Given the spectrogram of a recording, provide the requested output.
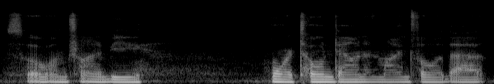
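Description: A man's voice: medium pitch, completely flat delivery, takes it slowly, gravelly, dark tone. A young man talking hesitantly in a personal confessional monologue, full of fillers and restarts.

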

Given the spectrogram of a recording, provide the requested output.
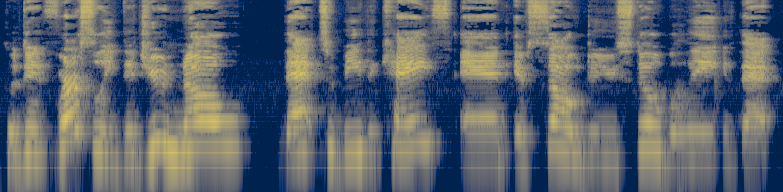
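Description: Fairly high-voiced woman moderating a panel. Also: measured pace. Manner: direct, presses with repeated questions. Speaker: host, debate moderator.

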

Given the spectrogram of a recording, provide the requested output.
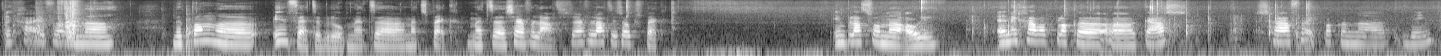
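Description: A woman's voice: mid-range voice, a little slow, vocal fry, noisy background. A young woman chatting casually while cooking at home, rambling and laughing at herself, with many fillers and English phrases thrown in. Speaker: vlogger. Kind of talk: casual cooking vlog chat. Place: home kitchen.

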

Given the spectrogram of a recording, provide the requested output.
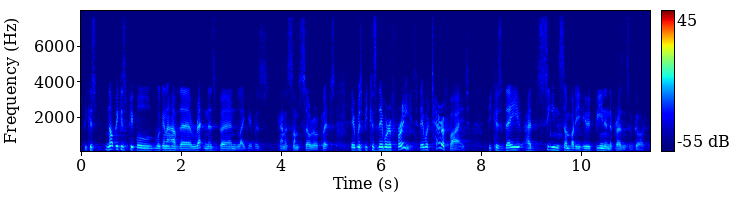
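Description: Male preacher, mid-pitched, casual and self-correcting, heard in a reverberant church. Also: animated, fairly quick. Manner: conversational, self-correcting, explains scripture plainly. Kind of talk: sermon.

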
